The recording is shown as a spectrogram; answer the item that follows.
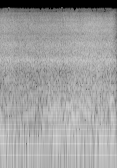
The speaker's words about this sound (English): the first phoneme of your name is actually some static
